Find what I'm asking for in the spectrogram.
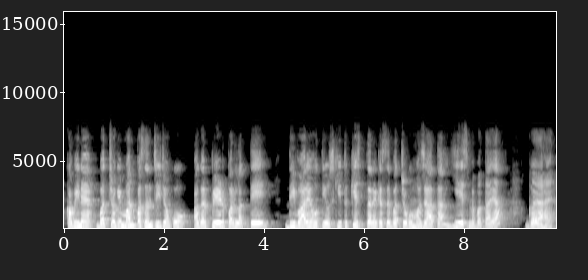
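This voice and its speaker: A woman's voice: on the high side, fairly even intonation, a little slow. A woman teacher explaining a poem in a patient classroom manner, often checking that the children follow. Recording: dull lo-fi recording.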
